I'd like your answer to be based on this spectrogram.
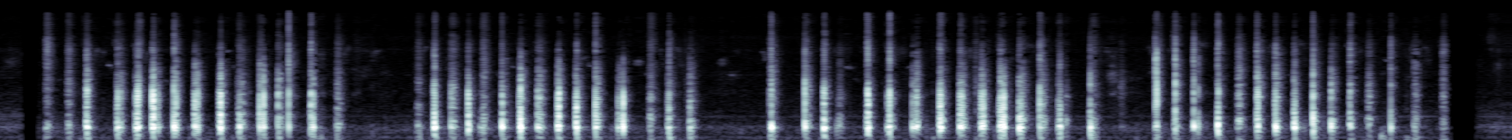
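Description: Fingertips press the hollow bubbles of a large, rainbow-striped soft silicone pop-it fidget sheet lying flat, popping them row by row. Four quick runs of sharp, hollow little pops, each with a short dry snap and almost no ring, are separated by brief pauses.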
